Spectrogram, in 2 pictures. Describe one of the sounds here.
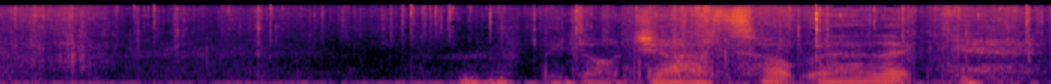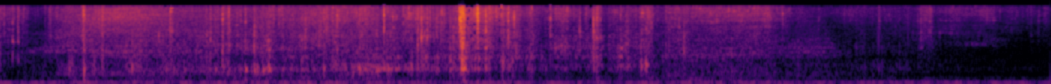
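A gloved hand scrapes and scoops through crumbly soil.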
